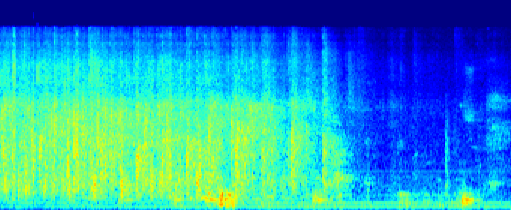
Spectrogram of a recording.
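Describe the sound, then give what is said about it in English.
A crowd applauds with dense, steady clapping for about four seconds, then the clapping thins out and fades to a few scattered claps and quiet murmur. “Thanks for the time, folks, and good round of applause.”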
